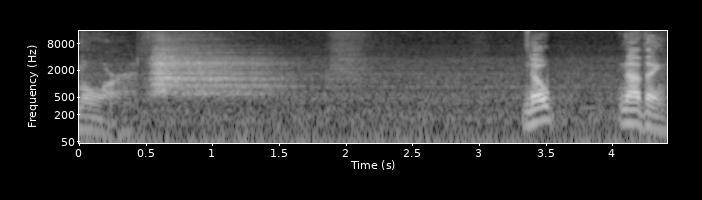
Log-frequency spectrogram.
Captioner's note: breathes deeply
